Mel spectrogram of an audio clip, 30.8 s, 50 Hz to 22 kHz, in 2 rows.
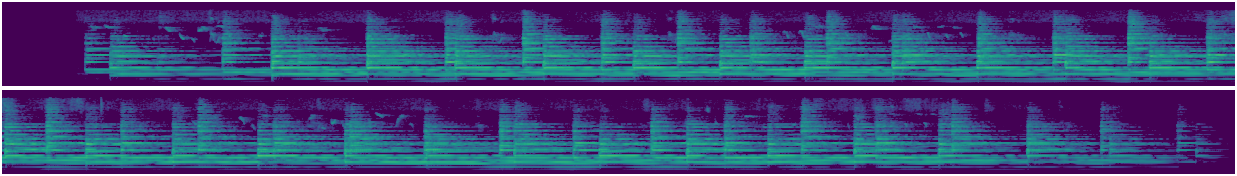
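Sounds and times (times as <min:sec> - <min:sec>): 
village church bell ringing in Goudswaard: 0:01.0 - 0:30.8.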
